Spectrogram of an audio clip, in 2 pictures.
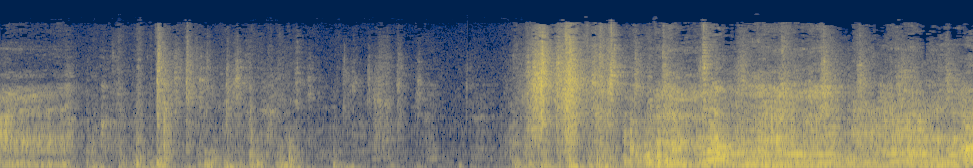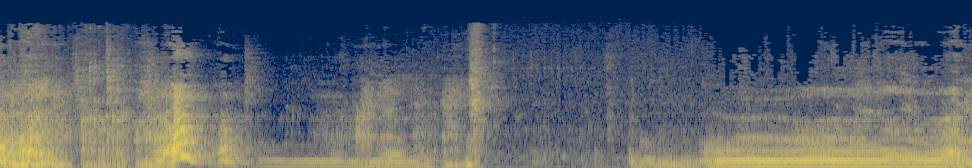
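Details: Play-wrestling huskies, rough but friendly, inside a small room: scattered scuffles and light thumps, then a loud stretch of growls and grumbles, with steady harmonic tones and a brief quiet spell near the end.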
